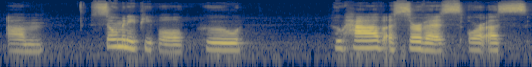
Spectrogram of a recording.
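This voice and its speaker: A woman talking casually to her camera in a monotone, flat voice, rambling with fillers and restarts and poking fun at herself. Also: fairly low pitch. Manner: rambling, many fillers and restarts, self-mocking. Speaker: vlogger and business coach. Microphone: camera mic, speaking to the lens.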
